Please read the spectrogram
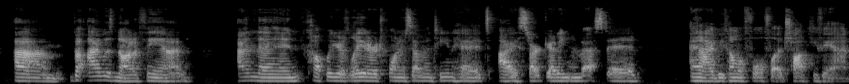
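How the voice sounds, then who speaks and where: Speaking at a moderate pace with a Californian accent, a woman has a very deep, low pitch with vocal fry. Her tone is bright and sharp, and her intonation is monotone and flat. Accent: Californian American. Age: 30s. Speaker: romance author. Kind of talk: podcast interview.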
